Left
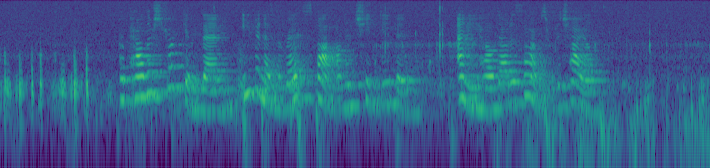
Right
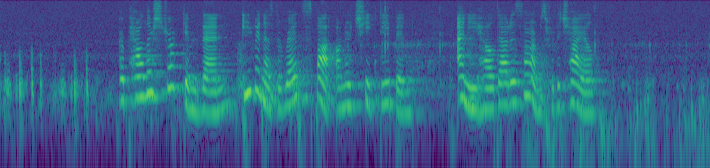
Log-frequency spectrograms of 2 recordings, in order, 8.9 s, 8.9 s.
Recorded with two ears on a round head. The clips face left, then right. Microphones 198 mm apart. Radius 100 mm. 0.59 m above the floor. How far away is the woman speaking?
About 2.0 m.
